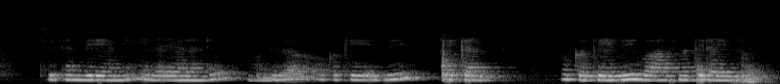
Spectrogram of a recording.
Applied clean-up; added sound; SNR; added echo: none; none; none; reverberation time 2.2 s.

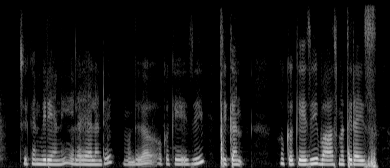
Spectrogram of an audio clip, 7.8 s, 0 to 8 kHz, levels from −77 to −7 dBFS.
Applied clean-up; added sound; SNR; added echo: none; none; none; none.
